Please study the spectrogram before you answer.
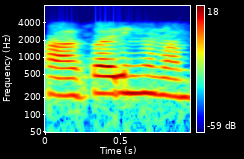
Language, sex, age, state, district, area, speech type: Tamil, female, 18-30, Tamil Nadu, Cuddalore, rural, conversation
